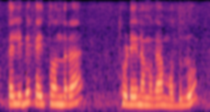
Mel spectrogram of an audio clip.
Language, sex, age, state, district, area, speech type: Kannada, female, 60+, Karnataka, Bidar, urban, spontaneous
